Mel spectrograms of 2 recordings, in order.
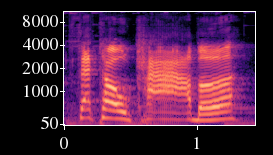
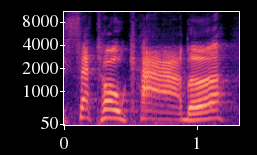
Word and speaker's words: Seto Kaiba: Seto Kaiba. That is correct pronunciation. Seto Kaiba.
